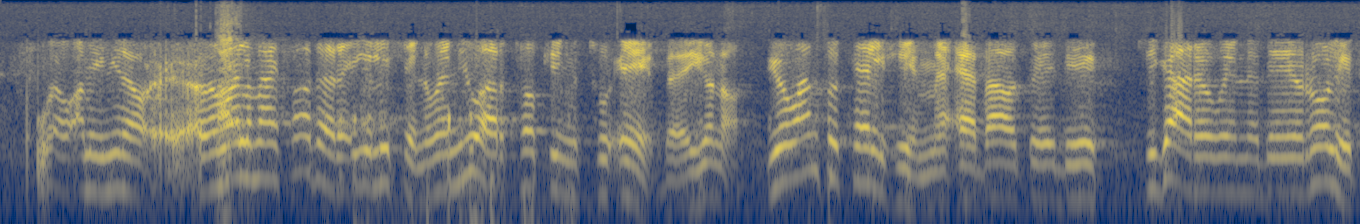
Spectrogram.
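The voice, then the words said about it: Imitation of father's accent. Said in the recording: “You have your father's accent down pat”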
